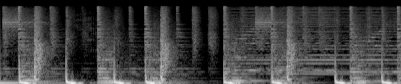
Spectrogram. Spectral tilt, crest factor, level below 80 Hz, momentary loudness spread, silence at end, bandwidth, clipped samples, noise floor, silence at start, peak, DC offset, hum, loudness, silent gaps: -5 dB/octave; 12 dB; -18 dBFS; 6 LU; 0 s; 16.5 kHz; under 0.1%; -37 dBFS; 0 s; -2 dBFS; under 0.1%; none; -18 LUFS; none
